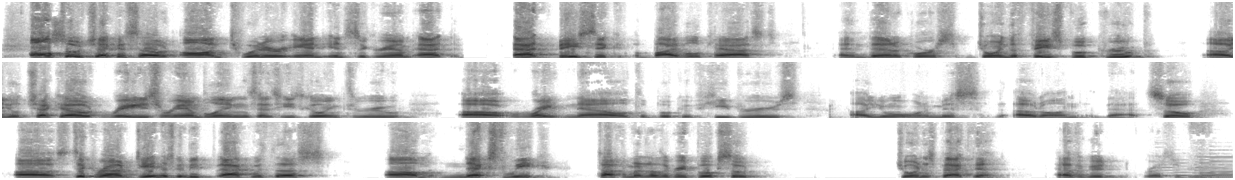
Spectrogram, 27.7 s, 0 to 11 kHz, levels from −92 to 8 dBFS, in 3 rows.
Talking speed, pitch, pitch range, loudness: 165 wpm, 130 Hz, 115-155 Hz, -19 LUFS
